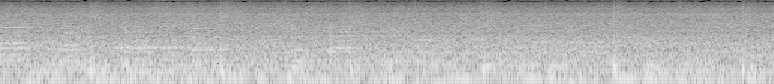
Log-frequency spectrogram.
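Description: Steady rush of water in water-slide run-out channels, with background music mixed in.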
